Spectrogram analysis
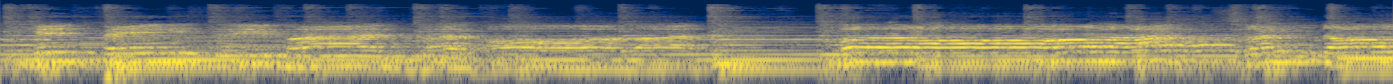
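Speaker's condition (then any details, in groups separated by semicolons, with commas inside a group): No condition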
